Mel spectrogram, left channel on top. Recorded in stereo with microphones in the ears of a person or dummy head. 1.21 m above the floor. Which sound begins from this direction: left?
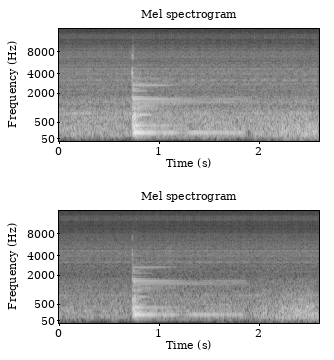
A piano, at 0.7 s.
